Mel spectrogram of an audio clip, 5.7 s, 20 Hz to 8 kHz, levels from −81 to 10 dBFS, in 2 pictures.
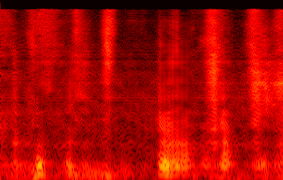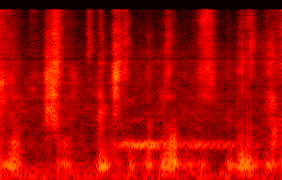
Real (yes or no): no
